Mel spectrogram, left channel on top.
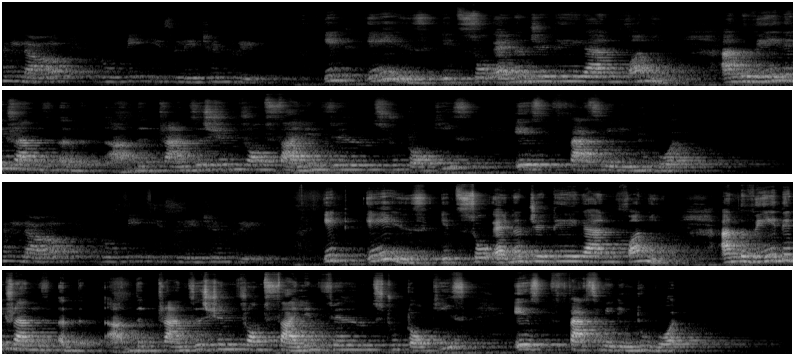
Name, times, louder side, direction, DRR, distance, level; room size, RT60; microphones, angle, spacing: voice 1, 0.0-2.6, equal, 25° left, -2 dB, 0.7 m, -42 dB
voice 2, 3.2-12.5 13.0-13.3 13.6-14.7, right 5 dB, 65° right, 6 dB, 0.3 m, -30 dB
3.7 x 3.5 x 2.2 m, 1.5 s
head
